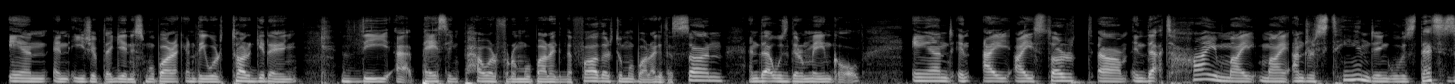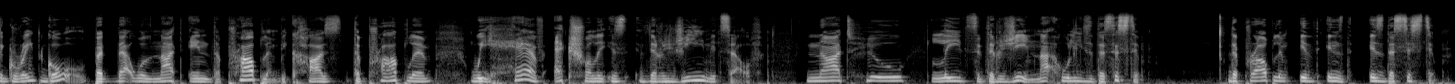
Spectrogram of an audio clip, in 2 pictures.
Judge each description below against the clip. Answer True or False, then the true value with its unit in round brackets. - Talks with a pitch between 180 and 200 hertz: False (140 Hz)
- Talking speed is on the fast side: False (160 wpm)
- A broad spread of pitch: False (3.3 semitones)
